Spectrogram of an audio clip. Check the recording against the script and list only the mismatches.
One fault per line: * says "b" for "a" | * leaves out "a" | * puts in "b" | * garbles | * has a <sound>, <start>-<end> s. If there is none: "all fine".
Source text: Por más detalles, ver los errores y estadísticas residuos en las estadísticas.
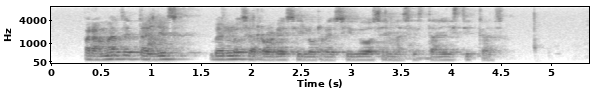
* says "Para" for "Por"
* says "los" for "estadísticas"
